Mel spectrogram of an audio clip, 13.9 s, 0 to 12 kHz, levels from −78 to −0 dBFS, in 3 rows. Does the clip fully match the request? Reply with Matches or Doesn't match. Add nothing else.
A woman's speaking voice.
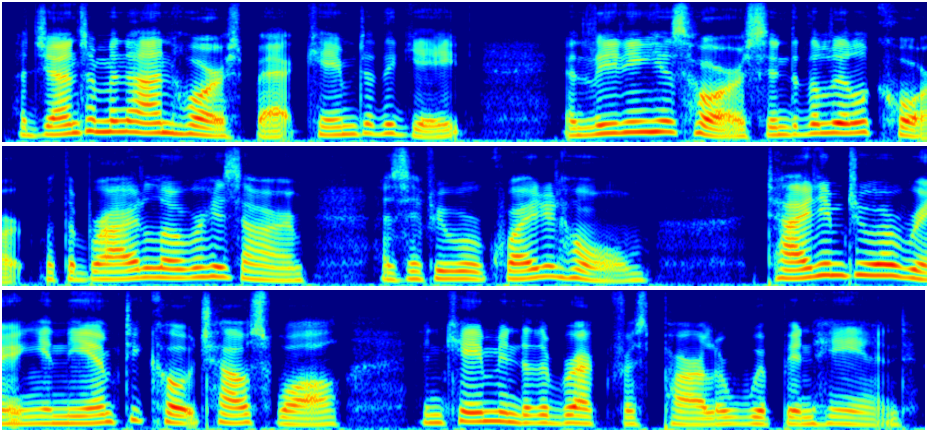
Matches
